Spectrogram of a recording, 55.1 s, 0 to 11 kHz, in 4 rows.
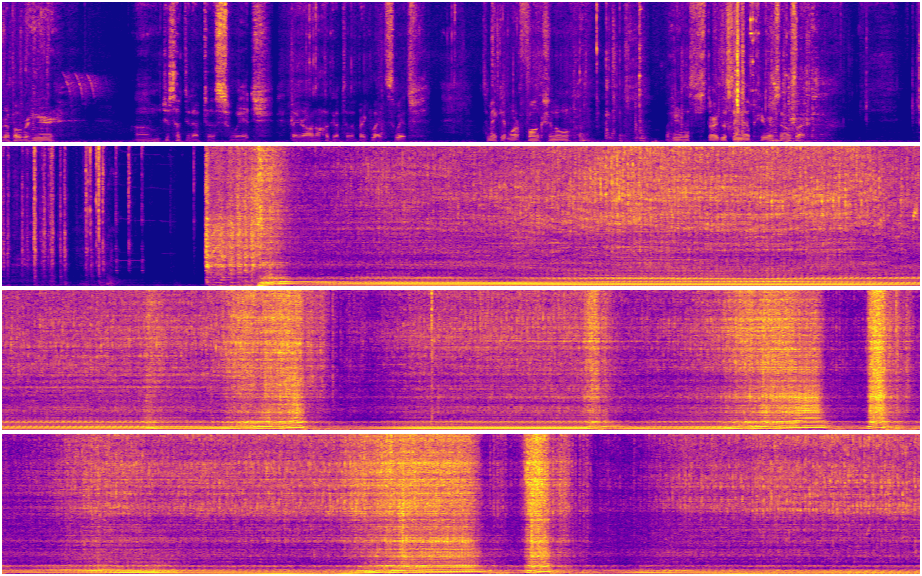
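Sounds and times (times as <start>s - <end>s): car engine starting and idling: 16.6s - 55.0s
car engine revving: 16.8s - 55.0s.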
